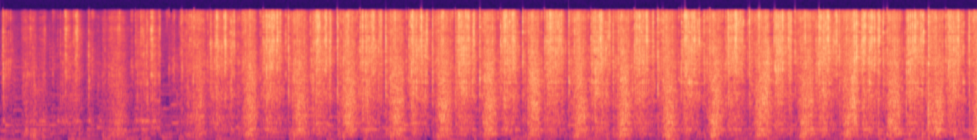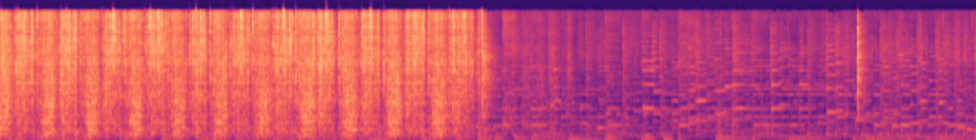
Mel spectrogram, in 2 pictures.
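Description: A pull-cord manual food chopper whirring and rattling with rapid, repeated cord pulls as its blades chop fruit and ice cream into a smoothie, over banjo background music. The chopping stops suddenly about three-quarters of the way through, leaving only the music.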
